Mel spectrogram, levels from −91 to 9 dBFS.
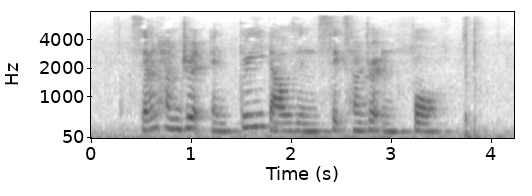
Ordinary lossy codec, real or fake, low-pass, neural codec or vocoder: MP3, 32 kbps; real; 7.2 kHz; none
